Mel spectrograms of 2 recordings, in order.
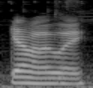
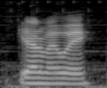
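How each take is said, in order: Both takes have the same delivery.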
